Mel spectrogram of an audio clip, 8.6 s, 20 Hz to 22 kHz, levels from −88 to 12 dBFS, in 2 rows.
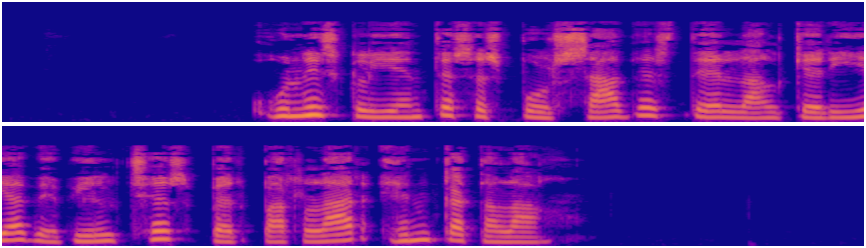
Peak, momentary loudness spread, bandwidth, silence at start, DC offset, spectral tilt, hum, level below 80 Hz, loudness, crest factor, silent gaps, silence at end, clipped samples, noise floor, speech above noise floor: -4 dBFS; 8 LU; 11.5 kHz; 1.25 s; under 0.1%; -3 dB/octave; none; -68 dBFS; -23 LUFS; 20 dB; none; 1.55 s; under 0.1%; -84 dBFS; 61 dB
